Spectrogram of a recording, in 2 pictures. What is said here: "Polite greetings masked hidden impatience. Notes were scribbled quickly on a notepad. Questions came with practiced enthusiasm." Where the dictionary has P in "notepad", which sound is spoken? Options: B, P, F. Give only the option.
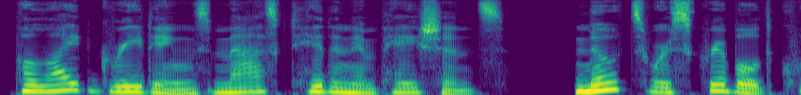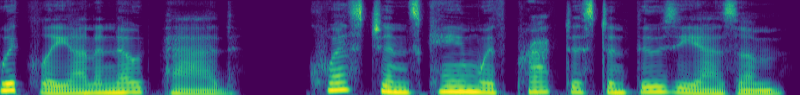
P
